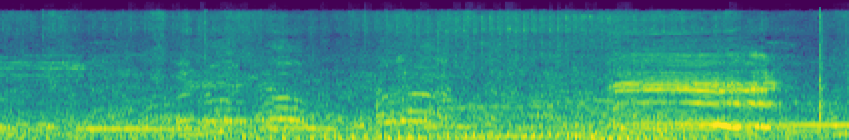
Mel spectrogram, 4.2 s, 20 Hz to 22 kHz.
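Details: Calves at Ambari cattle market, a livestock market, on 28/3/25: low, drawn-out moos with wavering pitch, one after another, under constant crowd chatter, bargaining voices and background music.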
